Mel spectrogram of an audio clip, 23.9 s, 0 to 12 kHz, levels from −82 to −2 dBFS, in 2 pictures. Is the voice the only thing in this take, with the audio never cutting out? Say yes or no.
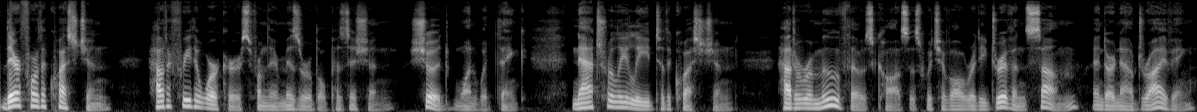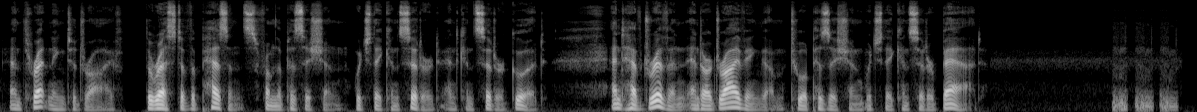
no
